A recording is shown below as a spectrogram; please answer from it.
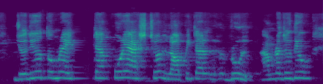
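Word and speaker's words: L'Hôpital: যদিও তোমরা এটা করে আসছো লপিটাল রুল, আমরা যদিও কি বলে অভ্যস্ত এল হসপিটাল রুল, তাই না?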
